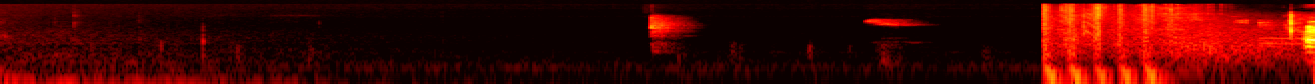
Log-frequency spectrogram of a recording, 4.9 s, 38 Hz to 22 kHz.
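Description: A deployed automated turret in Battlefield 2042 fires a short, rapid burst of gunfire after a stretch of near silence and a couple of faint clicks, loud and close.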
